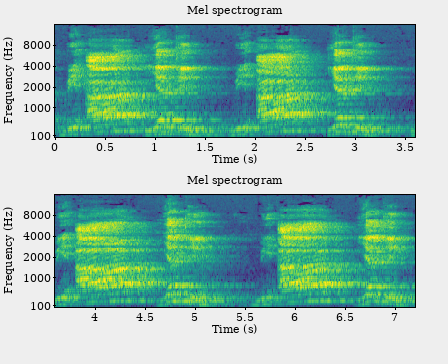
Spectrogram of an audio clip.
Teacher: آ یا کو جلدی پڑھیں گے زبر ہے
